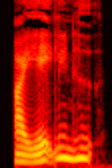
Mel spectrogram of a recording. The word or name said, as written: arealenhed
